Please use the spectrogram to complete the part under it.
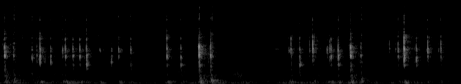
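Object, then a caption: Plastic computer keyboard. Both hands type steadily with their fingertips on the keys of a full-size black plastic computer keyboard resting on a desk, its body hollow. About two dozen short, bright, clicky key taps come in quick bursts, with brief pauses between runs. Each tap dies away almost at once, with very little low end.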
